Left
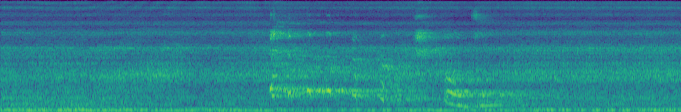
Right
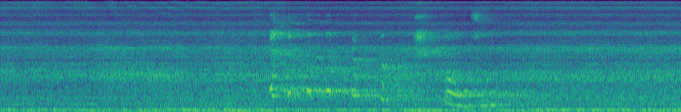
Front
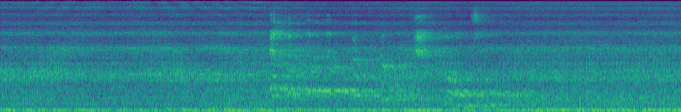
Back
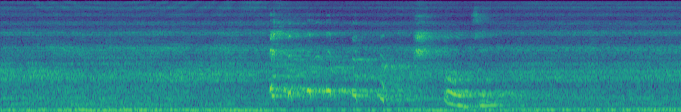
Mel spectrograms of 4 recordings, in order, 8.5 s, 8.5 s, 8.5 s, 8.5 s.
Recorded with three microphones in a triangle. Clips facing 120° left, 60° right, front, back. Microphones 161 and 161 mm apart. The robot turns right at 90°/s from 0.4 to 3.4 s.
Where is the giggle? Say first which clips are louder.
Even, back 6 dB; 150° right, 1.9 m; by 6.3 s 145° right, 1.9 m.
